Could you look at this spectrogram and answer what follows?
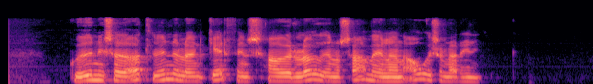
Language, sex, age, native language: Icelandic, male, 50-59, Icelandic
